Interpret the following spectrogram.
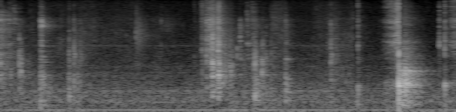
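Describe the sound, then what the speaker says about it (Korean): A knife cuts shishito peppers in half on a board, a few quiet, irregular taps and crisp clicks close by, with no voices. "꽈리고추 길이가 길면 반으로 자릅니다"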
